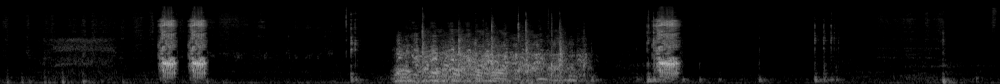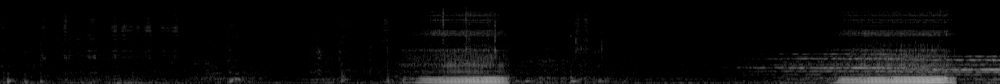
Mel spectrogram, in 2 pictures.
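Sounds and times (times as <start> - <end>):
person imitating a snore: 14.0 - 15.2, 18.3 - 19.6.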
